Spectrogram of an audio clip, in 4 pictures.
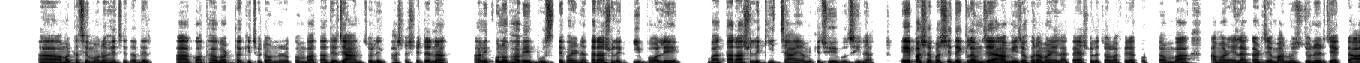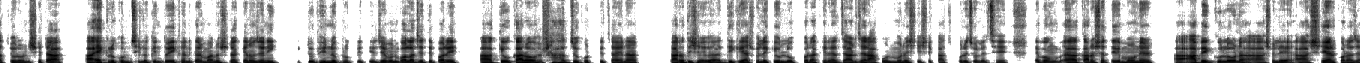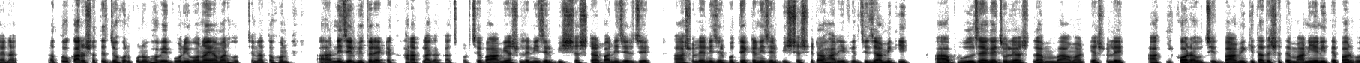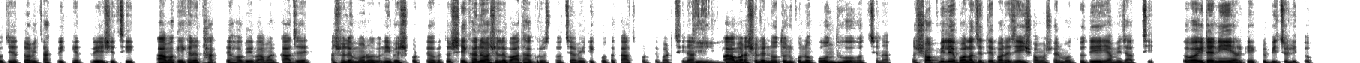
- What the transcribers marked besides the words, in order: horn
- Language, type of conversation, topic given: Bengali, advice, নতুন সমাজে ভাষা ও আচরণে আত্মবিশ্বাস কীভাবে পাব?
